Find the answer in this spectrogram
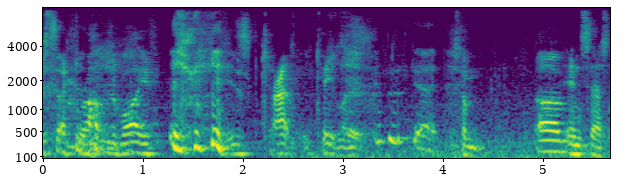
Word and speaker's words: Catelyn: Her name's like spelt weird. It's like, so I pronounce it I think it's pronounced Caitlin, but it's spelled Catelyn.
